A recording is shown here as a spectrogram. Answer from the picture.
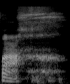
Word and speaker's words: Fach: Well, actually, it's German, and we should actually pronounce it as Fach, right? Because the ACH sound is an ah sound in German. Um, but because we've made it English, so we call it Fach.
